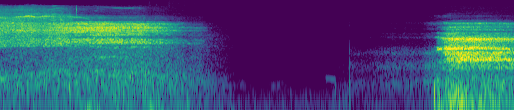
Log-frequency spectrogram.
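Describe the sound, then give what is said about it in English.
A deep inhale: a long, airy breath that fades into near silence, after which breath noise swells back in toward the end. “All right, everybody, let's inhale.”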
